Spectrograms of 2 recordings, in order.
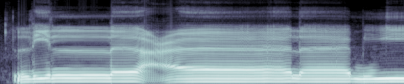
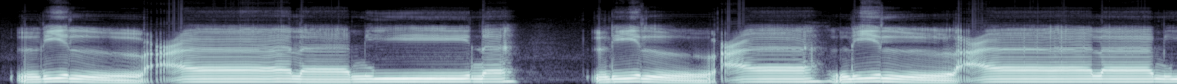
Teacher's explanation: jangan biarkan ada bunyi le di ujung pelafalan el.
